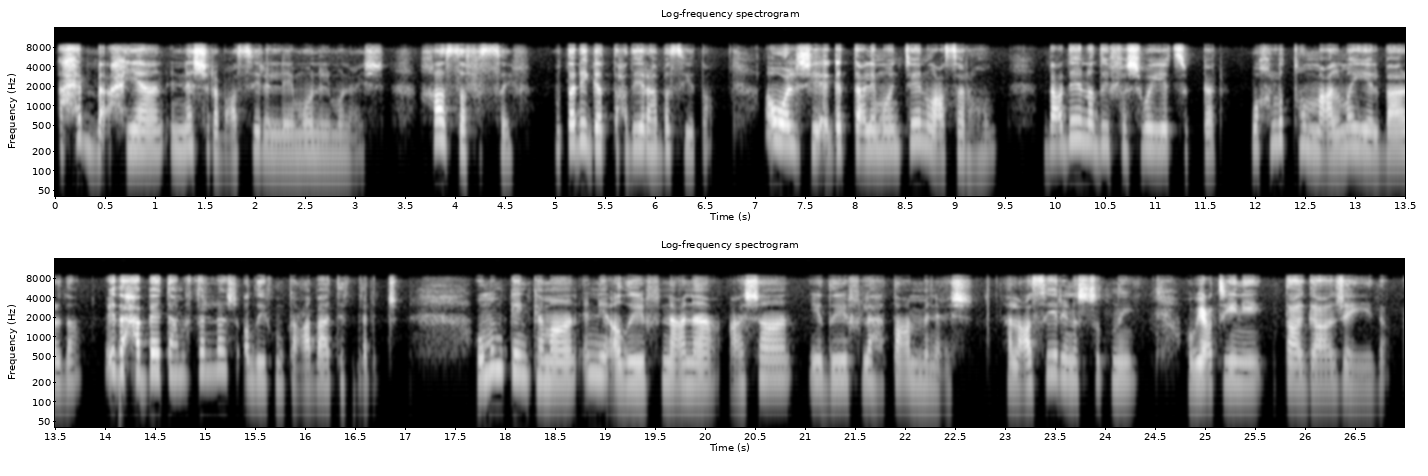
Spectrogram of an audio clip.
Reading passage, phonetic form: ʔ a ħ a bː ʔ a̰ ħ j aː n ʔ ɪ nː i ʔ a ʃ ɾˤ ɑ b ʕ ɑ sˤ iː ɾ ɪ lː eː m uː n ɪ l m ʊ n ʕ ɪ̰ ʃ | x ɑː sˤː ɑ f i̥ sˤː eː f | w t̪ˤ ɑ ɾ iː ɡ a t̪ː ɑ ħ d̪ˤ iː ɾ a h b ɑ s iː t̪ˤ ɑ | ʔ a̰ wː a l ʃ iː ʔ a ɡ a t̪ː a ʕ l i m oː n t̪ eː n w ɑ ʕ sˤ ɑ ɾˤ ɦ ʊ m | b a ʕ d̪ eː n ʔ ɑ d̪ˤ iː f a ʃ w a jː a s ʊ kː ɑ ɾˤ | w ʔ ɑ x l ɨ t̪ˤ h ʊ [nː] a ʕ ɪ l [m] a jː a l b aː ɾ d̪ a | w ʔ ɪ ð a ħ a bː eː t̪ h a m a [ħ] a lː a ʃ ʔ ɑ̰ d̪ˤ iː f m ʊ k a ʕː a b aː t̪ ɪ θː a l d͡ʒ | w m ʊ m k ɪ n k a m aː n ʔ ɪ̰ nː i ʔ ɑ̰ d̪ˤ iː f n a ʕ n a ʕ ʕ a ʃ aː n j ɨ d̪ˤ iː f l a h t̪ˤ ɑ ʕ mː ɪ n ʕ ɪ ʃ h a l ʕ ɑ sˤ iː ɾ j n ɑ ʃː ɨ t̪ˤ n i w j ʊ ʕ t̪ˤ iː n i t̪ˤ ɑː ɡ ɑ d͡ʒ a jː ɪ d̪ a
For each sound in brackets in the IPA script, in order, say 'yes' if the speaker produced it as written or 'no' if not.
no, yes, no

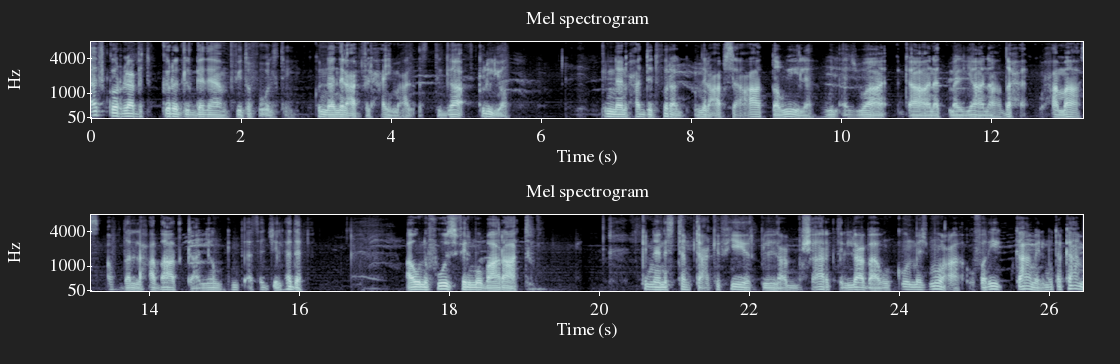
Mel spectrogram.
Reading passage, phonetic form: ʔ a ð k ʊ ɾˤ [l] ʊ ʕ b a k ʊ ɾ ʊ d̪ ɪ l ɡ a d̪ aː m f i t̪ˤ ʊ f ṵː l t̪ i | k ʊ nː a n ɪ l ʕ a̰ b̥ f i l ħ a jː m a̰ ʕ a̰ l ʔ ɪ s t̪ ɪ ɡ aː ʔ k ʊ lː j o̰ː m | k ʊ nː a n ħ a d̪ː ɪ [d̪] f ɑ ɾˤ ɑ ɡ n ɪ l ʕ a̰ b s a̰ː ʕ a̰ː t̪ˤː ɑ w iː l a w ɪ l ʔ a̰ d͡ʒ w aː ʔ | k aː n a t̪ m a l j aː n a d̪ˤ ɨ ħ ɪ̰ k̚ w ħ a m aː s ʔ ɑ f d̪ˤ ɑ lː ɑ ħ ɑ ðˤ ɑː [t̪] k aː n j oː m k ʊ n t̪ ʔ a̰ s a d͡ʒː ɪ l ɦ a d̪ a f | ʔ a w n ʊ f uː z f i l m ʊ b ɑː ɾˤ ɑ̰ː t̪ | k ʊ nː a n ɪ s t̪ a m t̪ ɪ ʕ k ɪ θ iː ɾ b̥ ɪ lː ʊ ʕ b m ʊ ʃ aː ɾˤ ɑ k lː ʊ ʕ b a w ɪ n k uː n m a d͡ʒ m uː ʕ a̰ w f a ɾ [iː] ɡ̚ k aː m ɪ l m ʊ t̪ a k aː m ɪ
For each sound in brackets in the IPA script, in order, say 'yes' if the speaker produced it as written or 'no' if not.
yes, yes, yes, yes

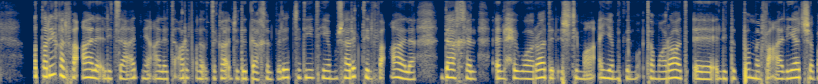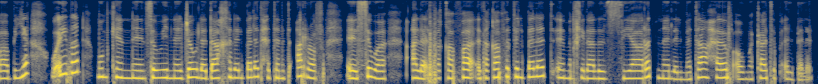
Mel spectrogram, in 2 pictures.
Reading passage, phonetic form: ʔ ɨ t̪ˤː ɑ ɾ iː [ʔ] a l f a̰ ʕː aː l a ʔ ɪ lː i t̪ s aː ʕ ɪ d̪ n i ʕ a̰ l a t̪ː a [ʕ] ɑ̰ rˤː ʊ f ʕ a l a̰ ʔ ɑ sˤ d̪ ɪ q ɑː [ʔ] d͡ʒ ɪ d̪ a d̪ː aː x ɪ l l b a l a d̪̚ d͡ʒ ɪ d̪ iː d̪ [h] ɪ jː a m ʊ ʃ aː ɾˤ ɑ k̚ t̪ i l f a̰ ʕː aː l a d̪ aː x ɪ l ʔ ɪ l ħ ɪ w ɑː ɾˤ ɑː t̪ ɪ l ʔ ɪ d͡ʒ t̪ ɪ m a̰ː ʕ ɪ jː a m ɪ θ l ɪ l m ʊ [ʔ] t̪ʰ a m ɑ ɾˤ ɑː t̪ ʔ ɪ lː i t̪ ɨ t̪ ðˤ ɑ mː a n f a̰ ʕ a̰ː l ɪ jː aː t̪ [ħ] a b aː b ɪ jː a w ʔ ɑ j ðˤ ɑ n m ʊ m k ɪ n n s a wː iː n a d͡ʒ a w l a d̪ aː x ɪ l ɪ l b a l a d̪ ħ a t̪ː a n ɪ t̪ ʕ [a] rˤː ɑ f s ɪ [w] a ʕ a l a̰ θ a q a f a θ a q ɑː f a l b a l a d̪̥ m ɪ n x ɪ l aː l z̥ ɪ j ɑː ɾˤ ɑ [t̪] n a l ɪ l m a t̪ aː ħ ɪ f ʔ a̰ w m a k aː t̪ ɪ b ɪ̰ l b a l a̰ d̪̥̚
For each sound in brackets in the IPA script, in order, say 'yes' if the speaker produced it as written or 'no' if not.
no, yes, yes, yes, yes, no, no, yes, yes

